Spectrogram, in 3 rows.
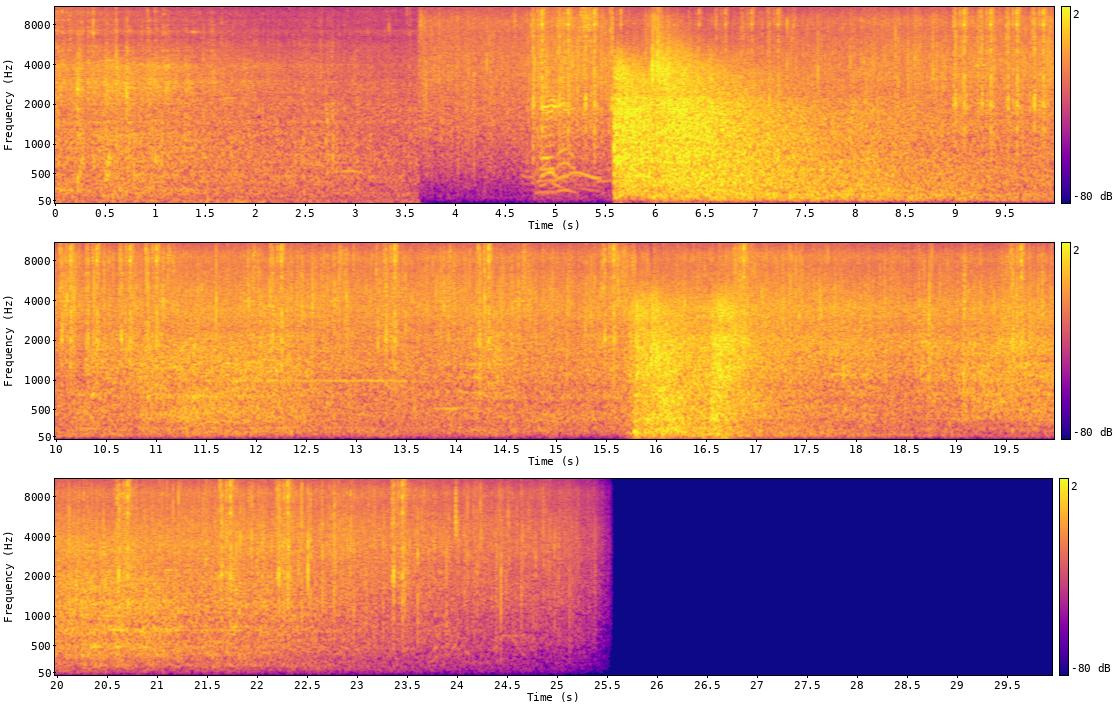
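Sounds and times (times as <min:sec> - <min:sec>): long rolling rumble: 0:00.0 - 0:03.6, 0:05.1 - 0:24.8
demolition explosion booms: 0:00.0 - 0:03.7, 0:04.7 - 0:23.5
small cracks: 0:03.6 - 0:25.5.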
